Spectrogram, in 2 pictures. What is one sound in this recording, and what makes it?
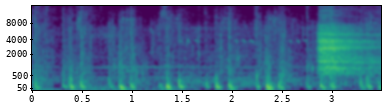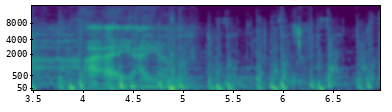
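A horse's hooves thud steadily on soft ground at a gallop.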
